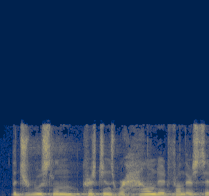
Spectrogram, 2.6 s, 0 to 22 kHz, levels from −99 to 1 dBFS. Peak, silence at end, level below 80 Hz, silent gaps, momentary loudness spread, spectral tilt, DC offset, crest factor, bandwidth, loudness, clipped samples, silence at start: -12 dBFS; 0 s; -70 dBFS; none; 5 LU; -4 dB/octave; under 0.1%; 14 dB; 8.4 kHz; -27 LUFS; under 0.1%; 0.15 s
